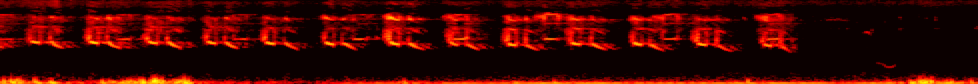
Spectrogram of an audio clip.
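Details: Grey partridge (desi teetar), filmed during hunting: a quick run of sharp, clipped notes, about four a second, stops abruptly. Low rumbling noise underneath throughout.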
